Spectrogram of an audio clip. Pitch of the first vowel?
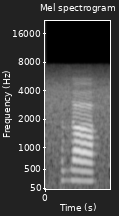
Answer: high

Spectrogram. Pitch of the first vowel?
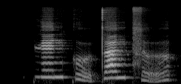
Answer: high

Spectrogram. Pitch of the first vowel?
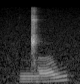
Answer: rising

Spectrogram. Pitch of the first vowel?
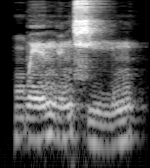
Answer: rising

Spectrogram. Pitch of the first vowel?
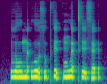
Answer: high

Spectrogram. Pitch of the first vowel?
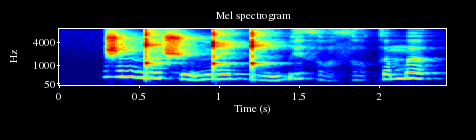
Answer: high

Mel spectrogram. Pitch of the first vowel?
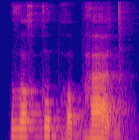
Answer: high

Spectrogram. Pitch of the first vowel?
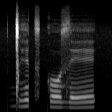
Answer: high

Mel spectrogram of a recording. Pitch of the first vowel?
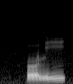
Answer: low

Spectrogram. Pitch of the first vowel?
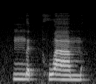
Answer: low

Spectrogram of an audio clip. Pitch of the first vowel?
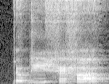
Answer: low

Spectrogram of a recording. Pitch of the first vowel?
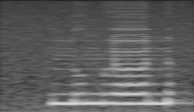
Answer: high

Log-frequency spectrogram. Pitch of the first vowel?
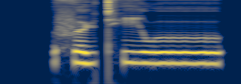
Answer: low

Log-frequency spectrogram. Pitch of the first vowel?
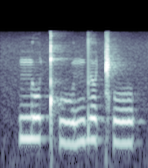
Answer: high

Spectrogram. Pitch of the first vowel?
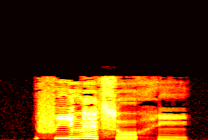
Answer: high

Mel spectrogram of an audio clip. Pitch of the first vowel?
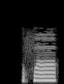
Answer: high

